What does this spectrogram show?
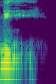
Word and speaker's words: knee: Like in night, no, and knee. The silent K. I didn't hear a K at all.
